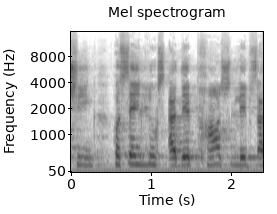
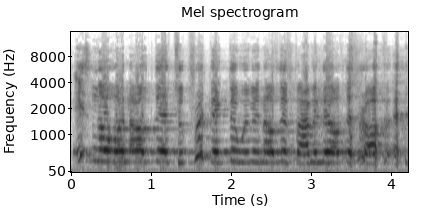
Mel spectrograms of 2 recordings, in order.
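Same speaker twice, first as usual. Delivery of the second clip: loud, high call to the army; desperate shout; 3 semitones higher, 6 dB louder than usual. A narrator's reading. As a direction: cry out across the battlefield. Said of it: "stands in front of the army and shouts".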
